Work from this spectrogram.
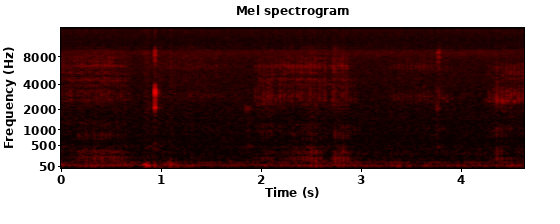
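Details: Quiet, contented cat purr, a soft continuous low rumble with faint breathy texture and a few small clicks and taps in a quiet room.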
